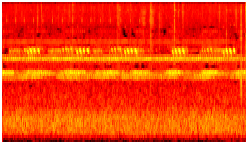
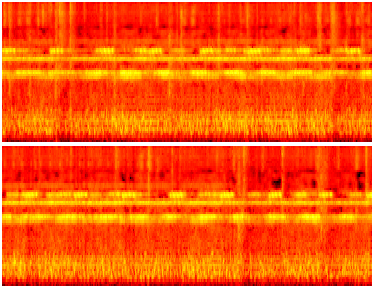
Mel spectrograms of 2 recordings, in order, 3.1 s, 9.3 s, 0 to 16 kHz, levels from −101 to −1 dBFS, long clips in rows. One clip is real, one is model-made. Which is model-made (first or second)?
second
